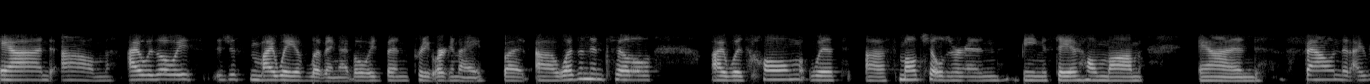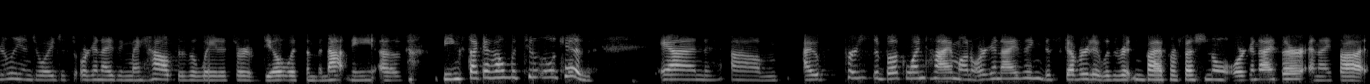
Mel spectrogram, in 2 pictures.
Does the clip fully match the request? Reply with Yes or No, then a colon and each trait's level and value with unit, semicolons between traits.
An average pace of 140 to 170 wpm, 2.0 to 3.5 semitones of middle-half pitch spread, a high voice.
No: average, 185 wpm; average, 2.9 semitones; high, 205 Hz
